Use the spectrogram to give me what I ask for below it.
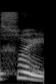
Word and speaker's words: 岁: 20 岁，20 岁，20 岁, bukan si ya. Karena20 S kan juga dia harus dibacanya dengan E.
